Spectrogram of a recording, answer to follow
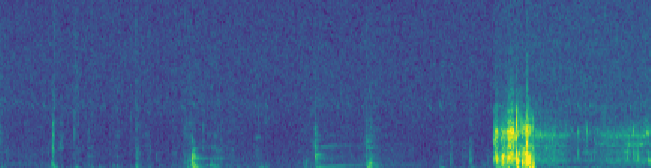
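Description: Scattered faint snaps and rustles of footsteps and movement in dry sticks and leaf litter, with a louder rustling burst about five seconds in and two brief faint pitched sounds between.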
